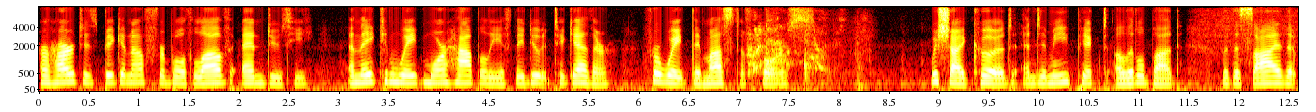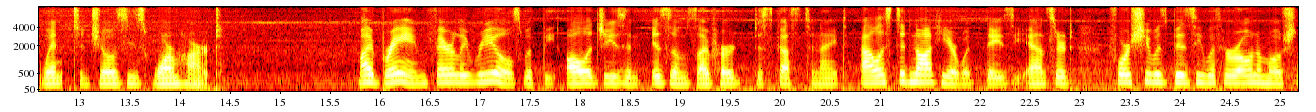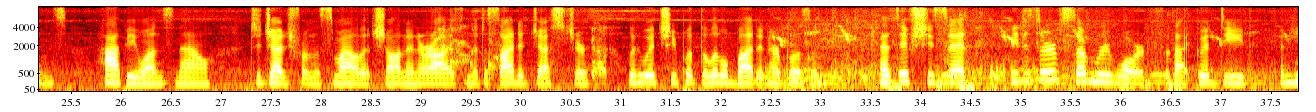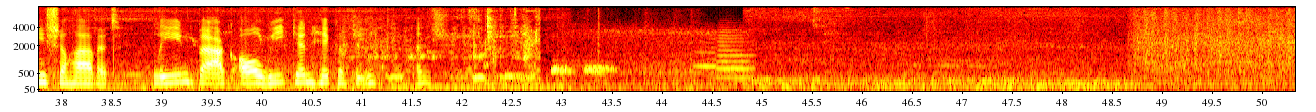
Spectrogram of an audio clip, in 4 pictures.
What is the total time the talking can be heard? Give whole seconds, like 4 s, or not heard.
39 s.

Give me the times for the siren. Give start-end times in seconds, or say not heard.
not heard.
